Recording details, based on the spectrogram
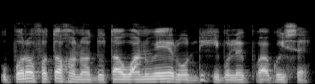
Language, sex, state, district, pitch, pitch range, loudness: Assamese, male, Assam, Kamrup Metropolitan, 115 Hz, 110-125 Hz, -16 LUFS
